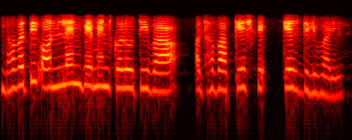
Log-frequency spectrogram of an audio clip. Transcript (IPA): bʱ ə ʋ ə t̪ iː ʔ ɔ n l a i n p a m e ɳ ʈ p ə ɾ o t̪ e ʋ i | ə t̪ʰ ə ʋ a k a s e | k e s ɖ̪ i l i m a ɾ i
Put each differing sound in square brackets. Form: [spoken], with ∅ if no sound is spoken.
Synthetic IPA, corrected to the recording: bʱ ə ʋ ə t̪ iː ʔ ɔ n l a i n p [e] m e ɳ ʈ [k] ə ɾ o t̪ [i] ʋ [a] | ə t̪ʰ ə ʋ a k [e] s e | k e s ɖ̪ i l i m a ɾ i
